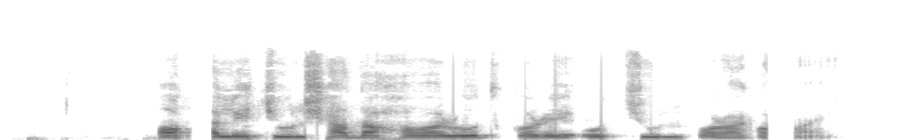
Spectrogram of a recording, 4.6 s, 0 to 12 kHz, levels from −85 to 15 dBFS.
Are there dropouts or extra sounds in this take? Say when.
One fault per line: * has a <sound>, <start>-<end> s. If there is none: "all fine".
* has a dropout, 1.0-1.1 s
* has a dropout, 3.8-4.0 s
